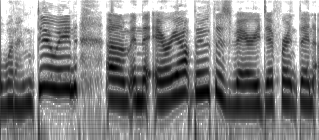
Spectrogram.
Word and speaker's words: Ariat: But it is Ariat after the horse secretariat.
